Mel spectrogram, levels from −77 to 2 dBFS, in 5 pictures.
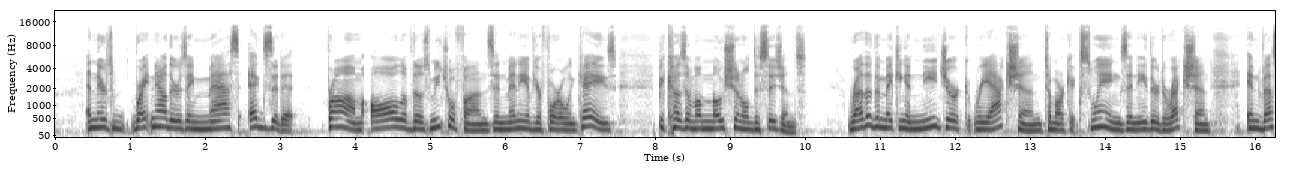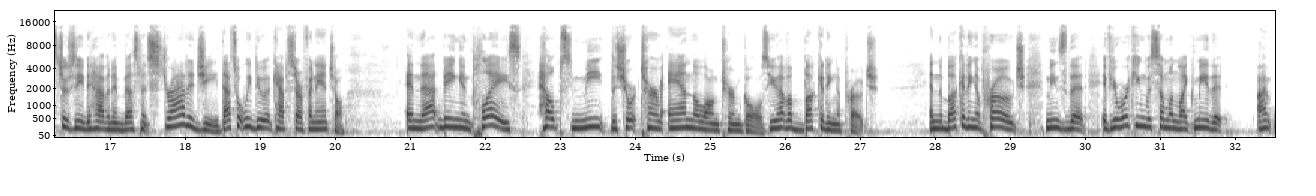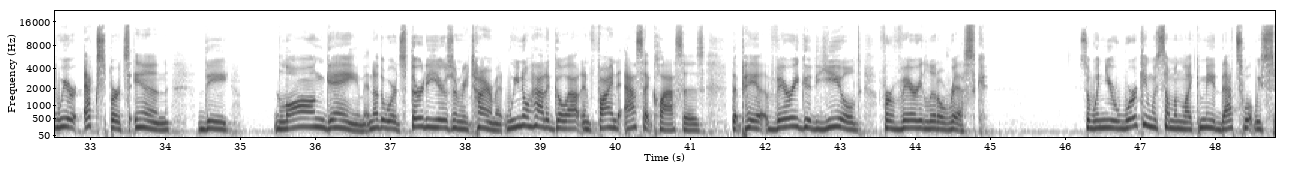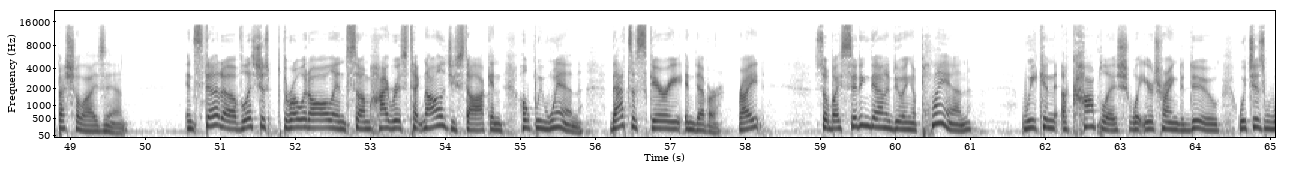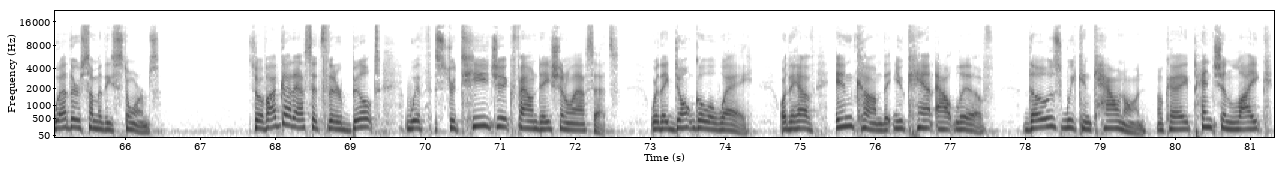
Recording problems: squashed, flat; somewhat

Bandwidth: 14.5 kHz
